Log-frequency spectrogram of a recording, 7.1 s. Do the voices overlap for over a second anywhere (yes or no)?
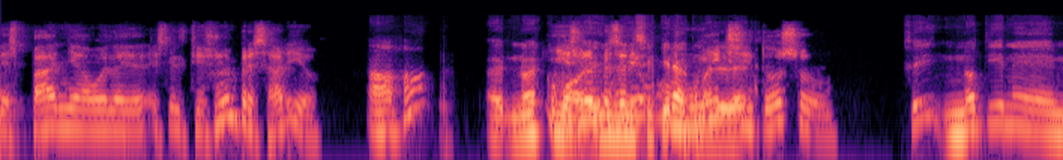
yes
